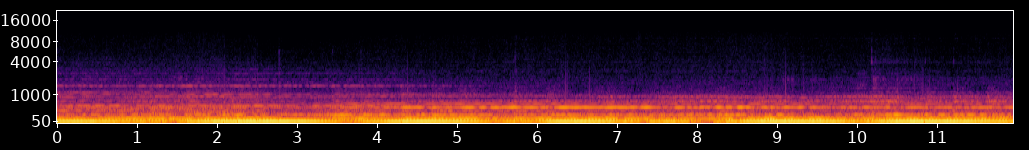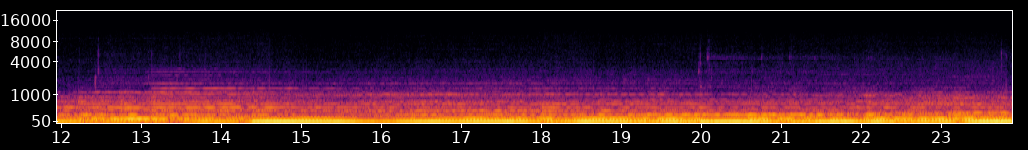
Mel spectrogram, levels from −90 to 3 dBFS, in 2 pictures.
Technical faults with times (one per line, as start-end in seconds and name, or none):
none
